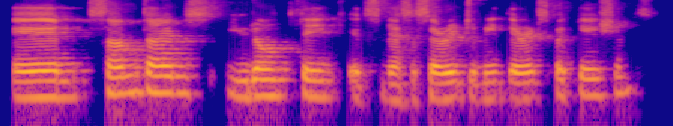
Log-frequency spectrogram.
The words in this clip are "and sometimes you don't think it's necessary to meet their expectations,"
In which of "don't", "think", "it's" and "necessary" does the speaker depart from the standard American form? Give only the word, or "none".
none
